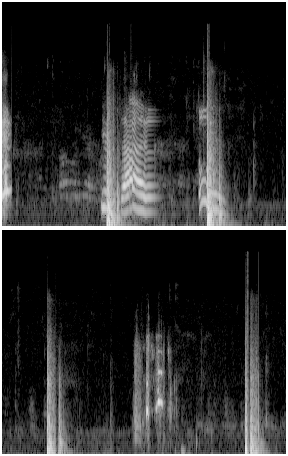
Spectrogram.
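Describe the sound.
Loud, heavy bangs on a door, four or five hard thuds spaced a couple of seconds apart, with short bursts of a voice yelling between some of the hits.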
